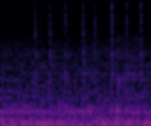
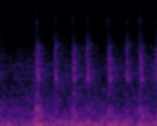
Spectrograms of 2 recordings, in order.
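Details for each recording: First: Trombone valve linkage: with the stop arm held and the lever moved, quick bright metal-on-metal clicks come from a loose screw in the linkage, to be tightened. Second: Trombone valve linkage after adjusting the collar screw finger tight against the ball end to remove slop: soft even clicks about six a second from the bumper, no metal-on-metal linkage rattle; slightly louder because the valve is completely dry.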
